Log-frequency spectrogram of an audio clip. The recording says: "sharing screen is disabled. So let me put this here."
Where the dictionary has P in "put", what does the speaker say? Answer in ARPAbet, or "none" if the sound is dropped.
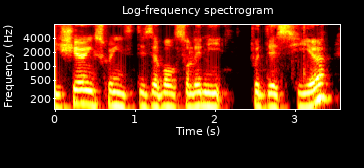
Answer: F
